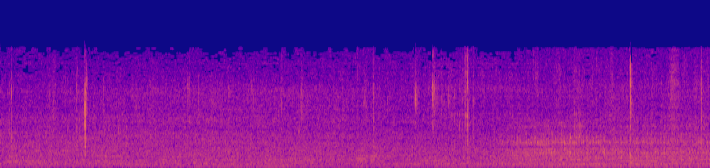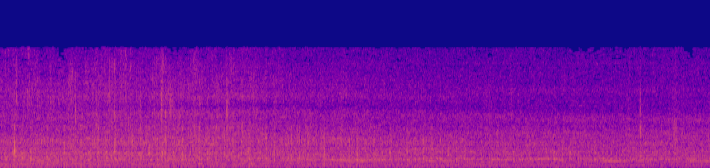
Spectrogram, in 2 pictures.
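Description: Double-stack intermodal freight train rolling past: a steady rumble of steel wheels on rail, with a faint drawn-out tone through the first half and a few light clicks.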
